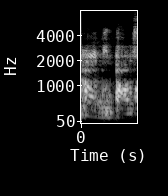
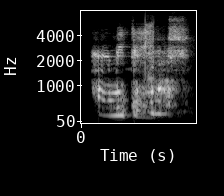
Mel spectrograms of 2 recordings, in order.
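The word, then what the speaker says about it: Эрмитаж: আমি বলছিলেন একবার জাস্ট শব্দটার প্রোনাউন্সিয়েশন হারমিতাস, কিন্তু স্পেলিং কিন্তু হারমিতাস না, স্পেলিং কিন্তু ভিন্ন, স্পেলিং কিন্তু যেটা সেরকম ভাবে ইংরেজিতে উচ্চারণ করলে শোনাবে হারমিটেজ, হারমিটেজ মিউজিয়াম, কিন্তু এটা কিন্তু একটা রাশিয়ান ওয়ার্ড এবং প্রোনাউন্সিয়েশন কিন্তু হারমিতাস, এই দেখেন এই যে ডিফারেন্সটা। তারপর ধরেন একটা বিখ্যাত প্যালেস,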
